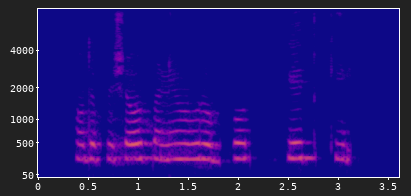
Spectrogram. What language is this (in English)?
Pashto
